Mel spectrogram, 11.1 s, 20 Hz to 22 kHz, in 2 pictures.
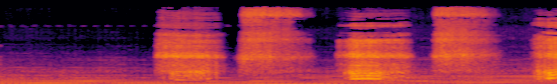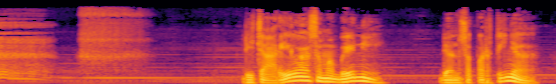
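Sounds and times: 
heavy harsh sniffing and snorting breaths: 1.6 - 7.1
speech: 8.0 - 11.0.

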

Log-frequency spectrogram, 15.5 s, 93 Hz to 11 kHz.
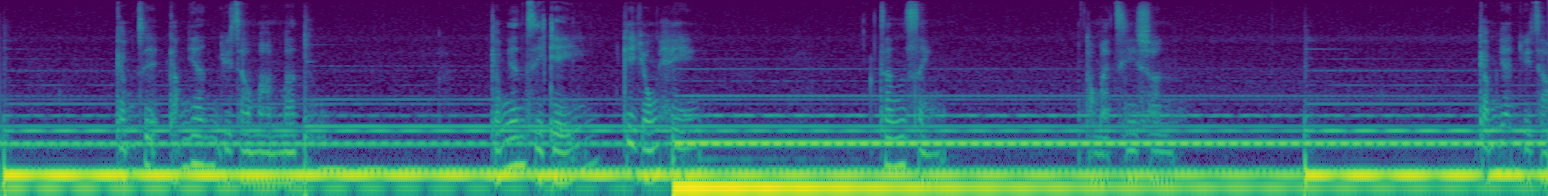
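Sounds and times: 
deeper sustained tone: 0.0 - 15.4
singing bowl humming with low tone and ringing overtones: 0.0 - 15.4.

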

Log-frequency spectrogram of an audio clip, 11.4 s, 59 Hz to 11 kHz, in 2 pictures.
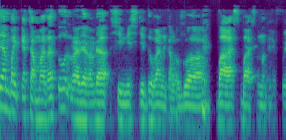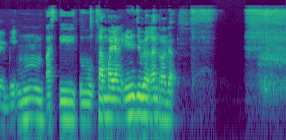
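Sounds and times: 
speech: 0.0 - 9.4
breathy draw of air: 9.3 - 11.4.

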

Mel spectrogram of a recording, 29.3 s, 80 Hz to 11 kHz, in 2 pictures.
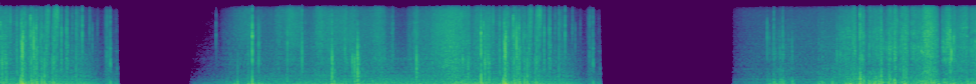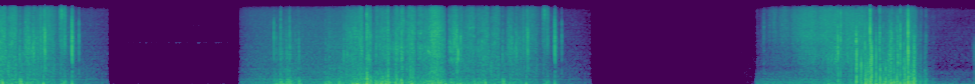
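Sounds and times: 
pages flipping and rustling: 0.0 - 1.8, 3.5 - 9.0, 11.6 - 15.9, 18.8 - 23.1, 26.6 - 28.6.

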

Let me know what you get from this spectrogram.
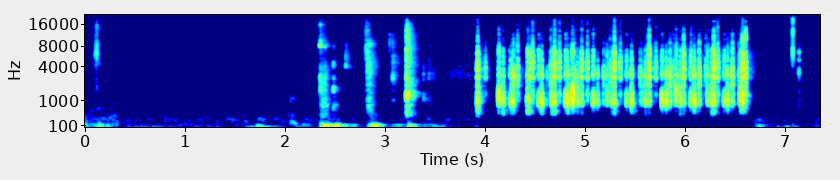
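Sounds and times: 
sharp clicks and taps of makeup being applied: 2.4 - 6.7.

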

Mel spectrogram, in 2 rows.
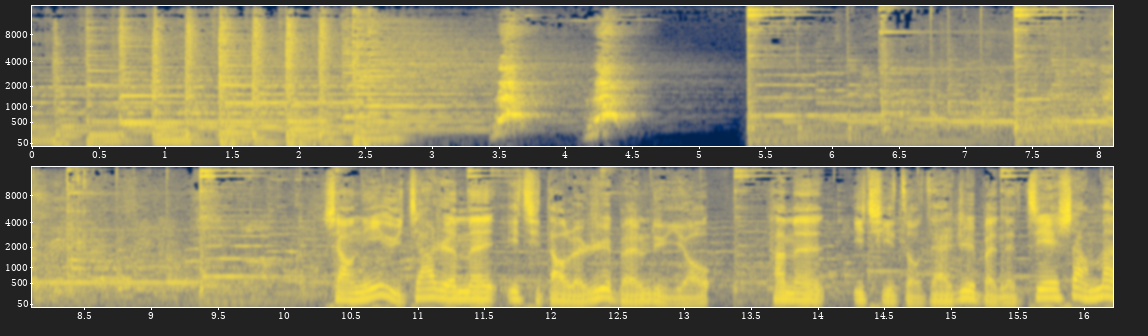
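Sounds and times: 
busy street-like background with music: 0.0 - 4.6, 5.4 - 16.2
dog barking: 3.4 - 4.7
speech: 10.4 - 16.2.

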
